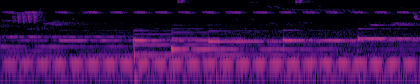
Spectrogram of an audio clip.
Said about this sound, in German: Und dieses Mal hörst du das angenehme Geräusch aus unmittelbarer Nähe. Du siehst, wie die Flügel des grünen Insekts heftig zittern, während der Grashüpfer sein Zirpen damit erzeugt. Toll, wie das funktioniert!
